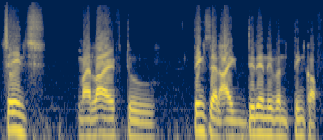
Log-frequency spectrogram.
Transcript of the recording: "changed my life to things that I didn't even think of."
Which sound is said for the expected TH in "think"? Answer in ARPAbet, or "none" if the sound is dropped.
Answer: T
